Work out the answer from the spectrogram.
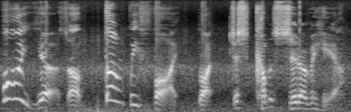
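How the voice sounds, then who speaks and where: A man voicing a clumsy, grumpy bearded character in a home-made storybook play, with squeaky exclaiming and stammering. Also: huge pitch swings, slow pace, a bit bright, a little hiss or hum, full character voice. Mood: cheerful. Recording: dull lo-fi recording, faint music.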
